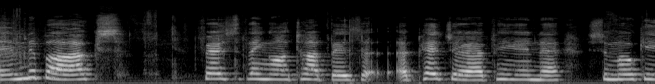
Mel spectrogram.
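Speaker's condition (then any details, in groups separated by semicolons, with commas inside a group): Anoxic brain injury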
